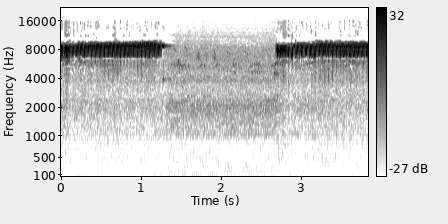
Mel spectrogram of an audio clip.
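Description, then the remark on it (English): A grasshopper sparrow's song: a thin, very high, insect-like buzz, heard twice as long sustained trills separated by a brief pause, clear with no voices. “And here's the grasshopper sparrow.”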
